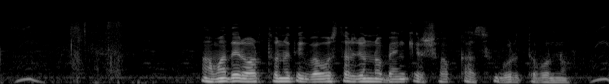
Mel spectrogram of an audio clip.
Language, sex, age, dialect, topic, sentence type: Bengali, male, 46-50, Northern/Varendri, banking, statement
